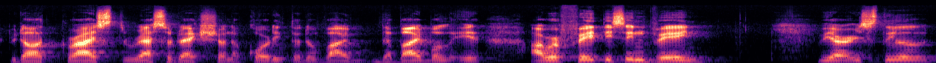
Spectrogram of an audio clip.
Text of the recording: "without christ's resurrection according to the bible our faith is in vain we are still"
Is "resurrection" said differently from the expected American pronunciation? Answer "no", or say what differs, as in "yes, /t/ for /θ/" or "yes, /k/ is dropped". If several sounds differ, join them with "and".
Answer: yes, /s/ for /z/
